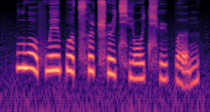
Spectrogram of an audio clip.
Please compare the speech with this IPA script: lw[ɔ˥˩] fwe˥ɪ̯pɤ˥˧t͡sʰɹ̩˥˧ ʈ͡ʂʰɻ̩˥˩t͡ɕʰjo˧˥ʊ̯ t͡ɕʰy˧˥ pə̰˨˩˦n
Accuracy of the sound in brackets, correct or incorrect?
correct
